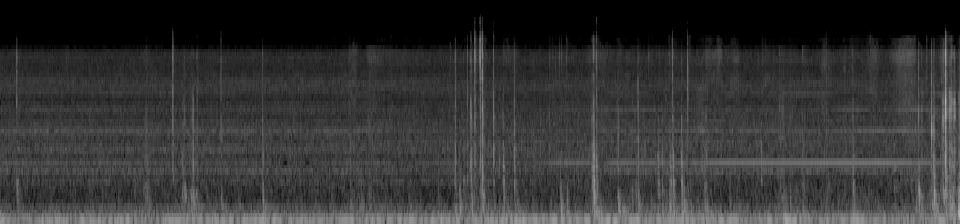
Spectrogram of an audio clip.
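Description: Faint clicks and taps as a carbon fiber trim overlay is lined up and pressed by hand onto a car's dashboard trim, over a low steady hum.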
